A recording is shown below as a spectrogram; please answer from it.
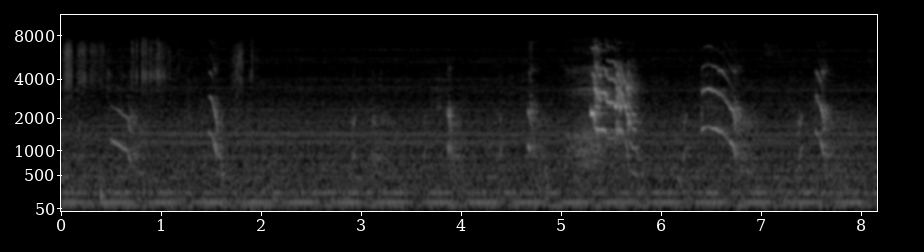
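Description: A Bengal tiger cub gives short, high, mewing calls that arch up and down, over a low steady hum.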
